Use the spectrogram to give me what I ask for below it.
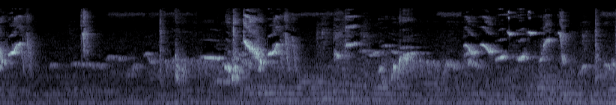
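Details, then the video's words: Oriental magpie-robin (kacer) singing a lively, varied song of sharp whistles, rising and falling slurs and quick chirps. Phrases change constantly, with brief pauses between bursts and a faint low hum behind. "KICAU MANTAP BURUNG KACER"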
